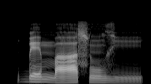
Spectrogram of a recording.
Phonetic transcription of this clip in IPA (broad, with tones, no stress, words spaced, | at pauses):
ɓe˦maː˨˦sũ˧ ɣiː˨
